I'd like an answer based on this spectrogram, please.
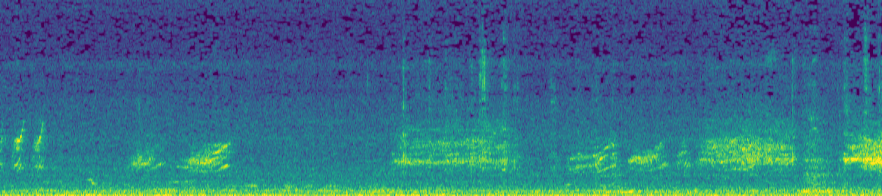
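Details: Cats of one family gathered at a meal give overlapping high meows, some brief and some drawn out for about a second, in clusters separated by quiet gaps, with a constant low hum beneath.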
